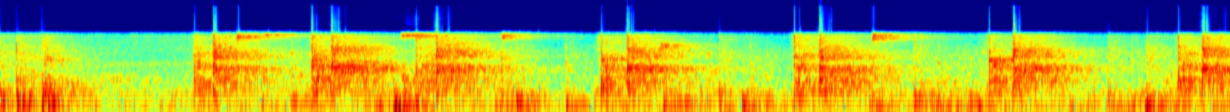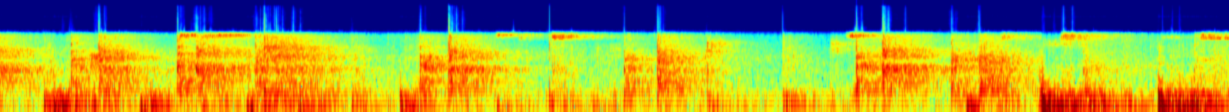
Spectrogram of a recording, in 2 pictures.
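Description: A squash ball smacks hard against the walls again and again, echoing around an enclosed court.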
